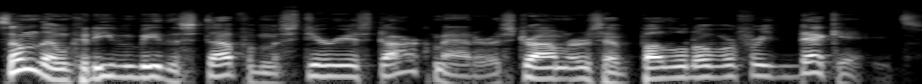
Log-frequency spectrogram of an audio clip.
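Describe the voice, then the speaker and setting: A man with a Texan accent talks at a very fast pace in a fairly high voice, with a quiet background behind him. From Texas. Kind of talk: magazine article reading.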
